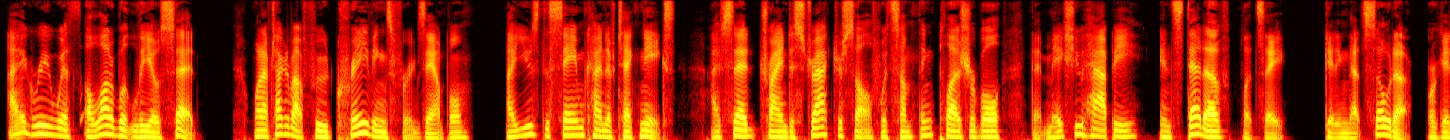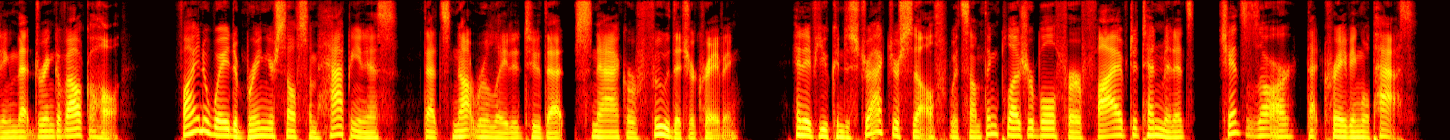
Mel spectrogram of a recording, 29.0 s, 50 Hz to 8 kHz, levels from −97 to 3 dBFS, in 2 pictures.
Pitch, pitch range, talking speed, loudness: 125 Hz, 110-150 Hz, 185 wpm, -19 LUFS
